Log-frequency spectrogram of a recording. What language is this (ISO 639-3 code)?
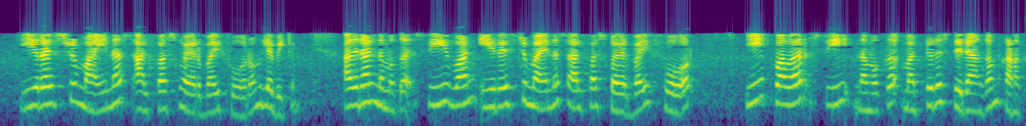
mal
